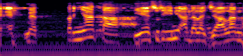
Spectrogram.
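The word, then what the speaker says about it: אמת: bahasa ibraninya aleb memtab dibacanya apa tulisannya Emet dibacanya ehmet ternyata Yesus ini adalah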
